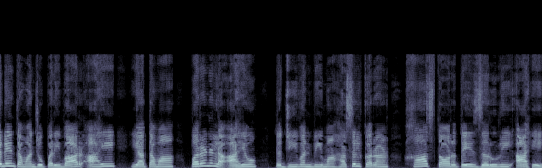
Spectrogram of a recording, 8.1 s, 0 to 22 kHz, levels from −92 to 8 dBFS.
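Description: From start to finish, nothing is heard above about 14.9 kHz. The top of the speech is sheared off flat. The cause is likely low-bitrate audio saved at a high bitrate. The sound points to a very low-rate encoding, around 20 kbit/s HE-AAC, later re-encoded as high-rate MP3. The second pass keeps the first codec's damage and cut-off intact. It cannot restore anything.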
